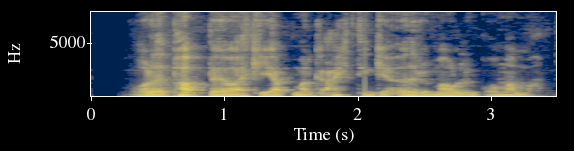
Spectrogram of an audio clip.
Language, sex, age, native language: Icelandic, male, 30-39, Icelandic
